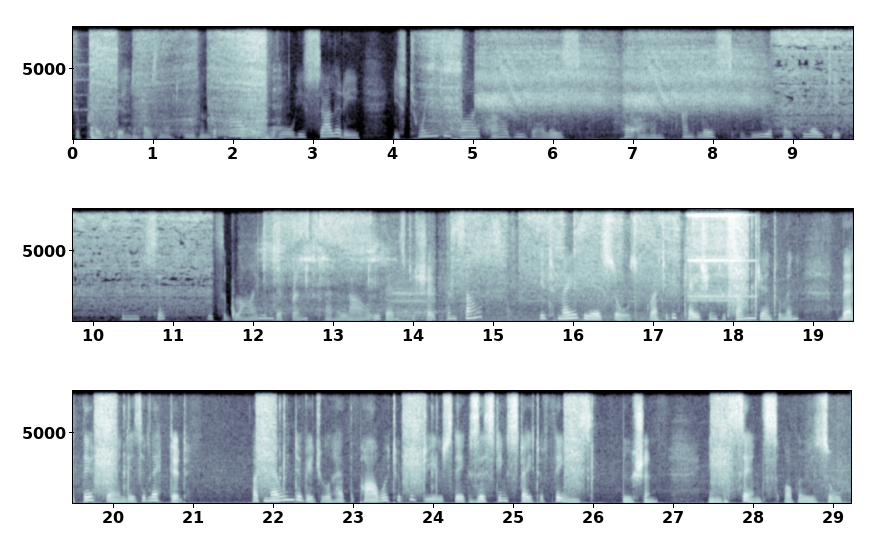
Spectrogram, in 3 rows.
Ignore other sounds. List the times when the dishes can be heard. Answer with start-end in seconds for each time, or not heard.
not heard.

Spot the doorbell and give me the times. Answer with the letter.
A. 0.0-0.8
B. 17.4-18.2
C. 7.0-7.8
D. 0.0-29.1
B.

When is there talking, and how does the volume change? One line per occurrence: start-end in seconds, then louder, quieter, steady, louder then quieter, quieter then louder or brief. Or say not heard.
0.0-29.1 louder.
